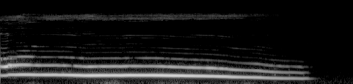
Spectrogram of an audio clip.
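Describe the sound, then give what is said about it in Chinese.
A single long howl, given like a wolf with full strength while looking up at the golden moon, holds a steady, fairly high pitch. It then sinks gradually lower before cutting off after about three seconds. It is loud and clear, with nothing else underneath. “莫卡抬起头，看着金色的月亮，使出浑身的力气，就像狼一样，放声嚎叫起来。”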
